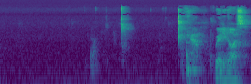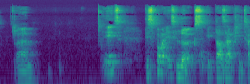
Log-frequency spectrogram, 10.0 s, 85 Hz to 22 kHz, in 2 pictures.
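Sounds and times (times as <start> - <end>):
lip smack: 1.8 - 2.7
person speaking: 3.5 - 6.0, 6.9 - 10.0.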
